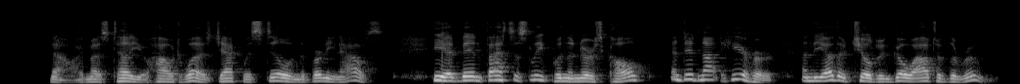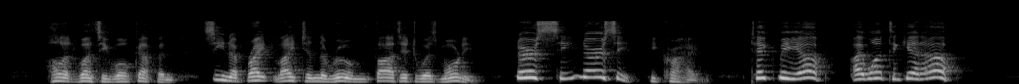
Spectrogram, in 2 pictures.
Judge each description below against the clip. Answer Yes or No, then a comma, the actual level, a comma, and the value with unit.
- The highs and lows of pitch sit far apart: Yes, wide, 7.0 semitones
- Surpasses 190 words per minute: Yes, average, 200 wpm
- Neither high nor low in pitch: Yes, medium, 155 Hz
